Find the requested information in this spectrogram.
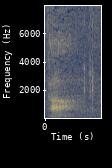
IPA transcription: paː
